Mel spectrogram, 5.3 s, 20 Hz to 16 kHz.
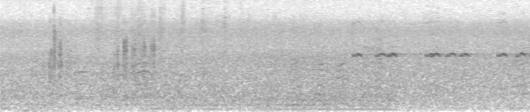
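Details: Eurasian teal, a winter visitor, on a park pond in Chiba, Japan, in March 2025, giving short, clear piping whistles in quick bursts of two or three, over a steady background hiss with a few fainter earlier calls.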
